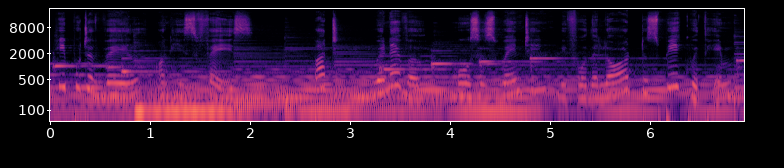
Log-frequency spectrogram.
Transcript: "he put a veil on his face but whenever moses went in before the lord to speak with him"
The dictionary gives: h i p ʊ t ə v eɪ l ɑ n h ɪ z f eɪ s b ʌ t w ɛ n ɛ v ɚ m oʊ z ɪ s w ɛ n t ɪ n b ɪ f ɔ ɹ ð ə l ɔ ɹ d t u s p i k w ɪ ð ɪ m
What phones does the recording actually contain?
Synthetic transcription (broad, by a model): h i p ʊ t ə v eɪ l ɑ n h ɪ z f eɪ s b ʌ t w ɛ n ɛ v ɚ m oʊ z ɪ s w ɛ n t ɪ n b ɪ f ɔ ɹ ð ə l ɔ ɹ d t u s p i k w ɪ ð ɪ m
